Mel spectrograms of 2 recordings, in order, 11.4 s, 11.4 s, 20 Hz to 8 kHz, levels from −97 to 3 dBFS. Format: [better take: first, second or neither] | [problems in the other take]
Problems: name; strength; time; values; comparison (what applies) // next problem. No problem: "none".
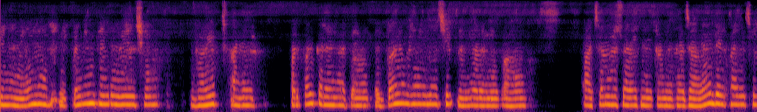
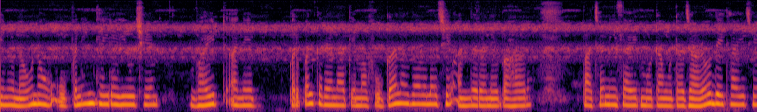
second | noise reduction (neural mask model Resemble Enhance denoiser)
